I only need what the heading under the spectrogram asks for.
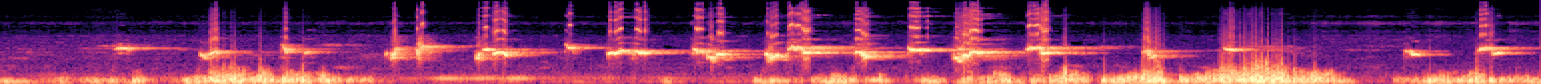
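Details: Yellow-vented bulbul ropel song used as a lure: bright clipped whistles, some doubled and sliding upward, come in uneven runs amid bursts of heavy low rumbling noise and a brief hum.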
